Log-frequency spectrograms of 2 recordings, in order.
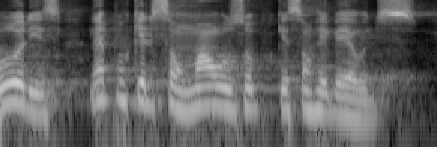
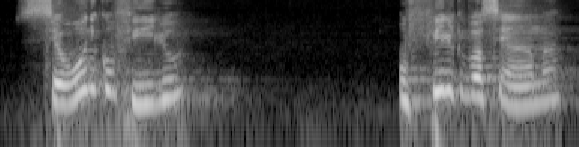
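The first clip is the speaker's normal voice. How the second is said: raised, louder, insistent; God pressing hard; 5 semitones higher, 5 dB louder than usual. Acted. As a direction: press the words home. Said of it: "Deus está realmente pressionando".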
